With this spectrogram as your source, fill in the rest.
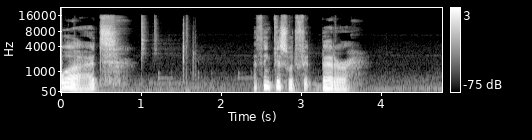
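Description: Metal parts of a pistol click and clack.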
